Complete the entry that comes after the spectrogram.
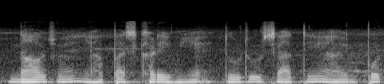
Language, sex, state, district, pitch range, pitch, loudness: Hindi, male, Bihar, Darbhanga, 105-115 Hz, 110 Hz, -16 LUFS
